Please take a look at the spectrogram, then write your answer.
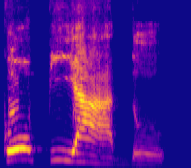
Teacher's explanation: Aqui no caso, ó, a vogal mais forte é o A. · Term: sílaba tônica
